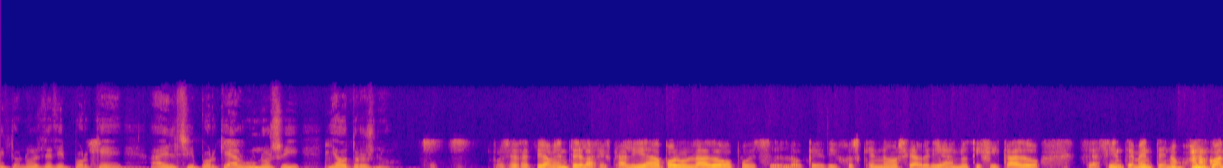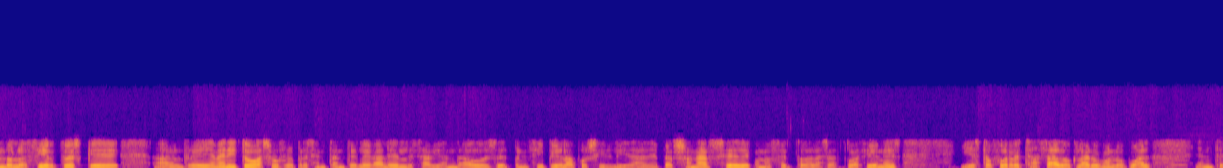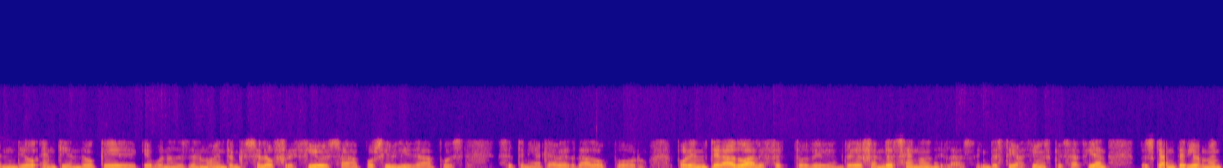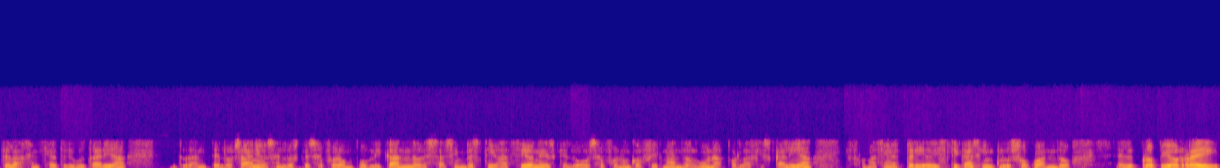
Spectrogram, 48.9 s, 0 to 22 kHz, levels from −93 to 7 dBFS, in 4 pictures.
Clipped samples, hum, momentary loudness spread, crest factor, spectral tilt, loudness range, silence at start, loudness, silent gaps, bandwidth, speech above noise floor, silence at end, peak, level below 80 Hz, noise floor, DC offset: under 0.1%; none; 14 LU; 22 dB; -7 dB/octave; 8 LU; 0 s; -22 LUFS; none; 10.5 kHz; 23 dB; 0 s; 0 dBFS; -48 dBFS; -45 dBFS; under 0.1%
